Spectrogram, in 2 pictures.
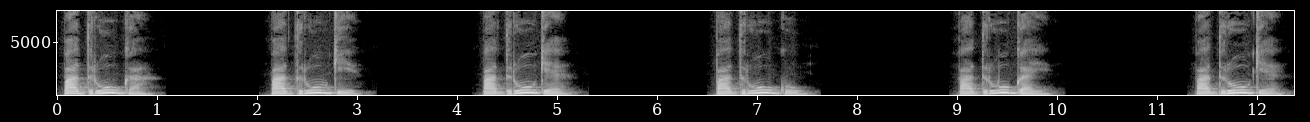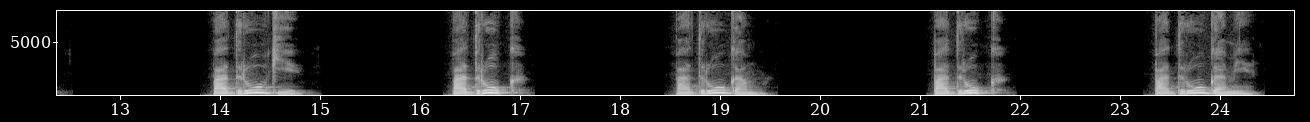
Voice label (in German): freundin russisch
